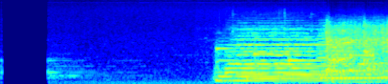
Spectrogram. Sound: car engine starts

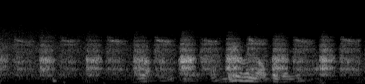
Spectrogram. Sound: dog panting

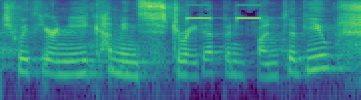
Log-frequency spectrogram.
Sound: timer beeps

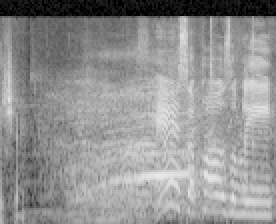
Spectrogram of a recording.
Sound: audience groaning

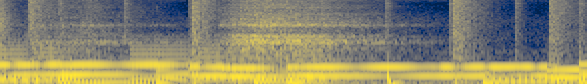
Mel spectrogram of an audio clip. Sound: annoyingly sighs through the nose

